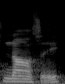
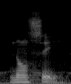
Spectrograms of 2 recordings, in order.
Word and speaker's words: Nancy: no nearly nancy nancy your name is pronounced no so yeah france yeah not naazy yeah it's a non-si yeah in france they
